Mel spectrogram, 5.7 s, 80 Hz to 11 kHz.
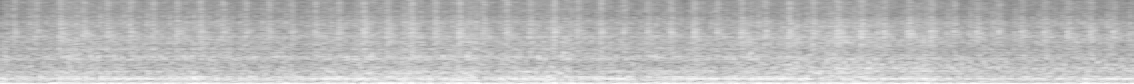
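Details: Pontiac Trans Am V8 idling, oil pressure erratic: loud, deep idle with a dull, uneven knock about three per second from all around the engine, not just the top; owner first thought exhaust, fears crank or major part. Cause unconfirmed.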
